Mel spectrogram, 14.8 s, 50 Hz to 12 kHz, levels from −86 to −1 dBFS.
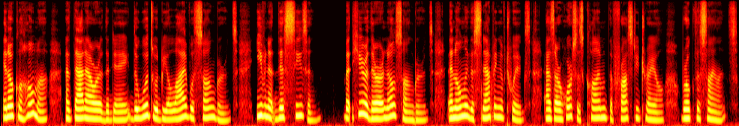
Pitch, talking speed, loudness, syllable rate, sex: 200 Hz, 175 wpm, -17 LUFS, 4.8 syllables/s, female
